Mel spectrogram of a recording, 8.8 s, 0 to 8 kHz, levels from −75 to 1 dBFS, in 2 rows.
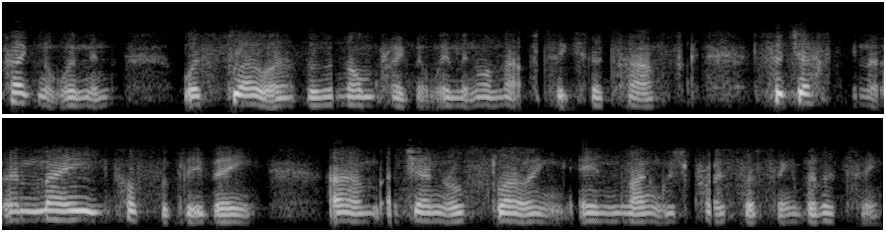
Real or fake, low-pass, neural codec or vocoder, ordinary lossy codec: real; 7.2 kHz; none; AAC, 32 kbps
